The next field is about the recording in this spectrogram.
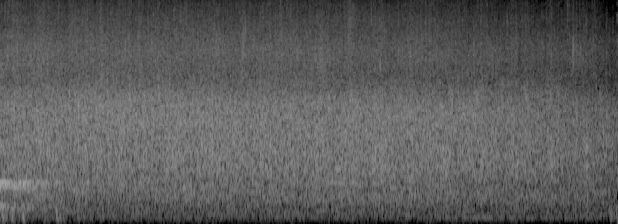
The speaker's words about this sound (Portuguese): Vamos aplaudir ao Senhor.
